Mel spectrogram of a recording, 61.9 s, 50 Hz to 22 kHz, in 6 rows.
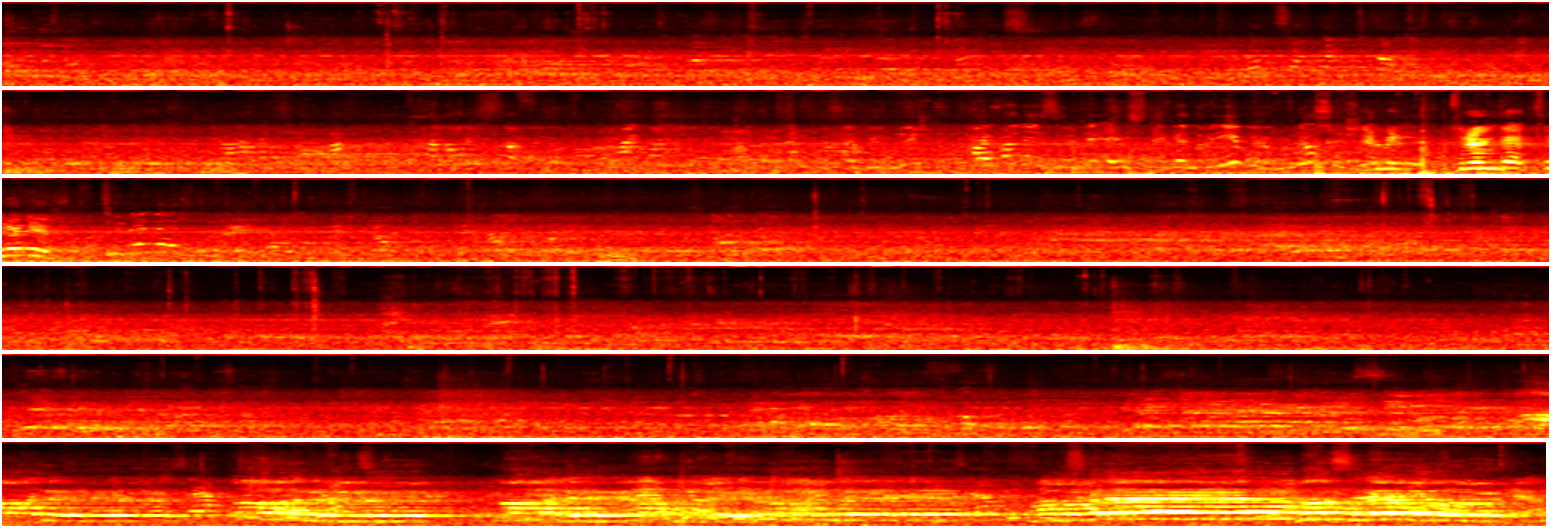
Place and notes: Hauptbahnhof, Munich 德國 - Walking in the station
Walking in the Central Station at night, Walking in the station hall
Munich, Germany, 11 May, ~00:00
